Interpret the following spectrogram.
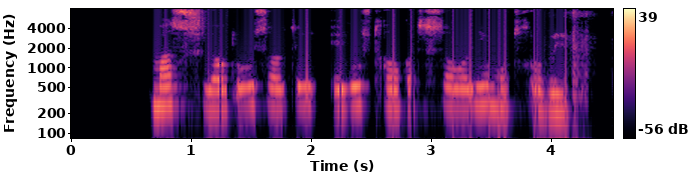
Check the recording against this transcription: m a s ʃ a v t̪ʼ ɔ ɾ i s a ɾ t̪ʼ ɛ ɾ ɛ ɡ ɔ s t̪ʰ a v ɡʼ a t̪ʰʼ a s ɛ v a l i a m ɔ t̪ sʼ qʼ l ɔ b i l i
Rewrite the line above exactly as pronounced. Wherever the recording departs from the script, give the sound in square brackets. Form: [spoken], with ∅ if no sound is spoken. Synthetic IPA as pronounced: m a s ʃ a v t̪ʼ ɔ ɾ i s a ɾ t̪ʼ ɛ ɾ ɛ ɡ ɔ s t̪ʰ a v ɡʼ a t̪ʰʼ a s [a] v a l i a m ɔ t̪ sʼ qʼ [ɾ] ɔ b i l i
